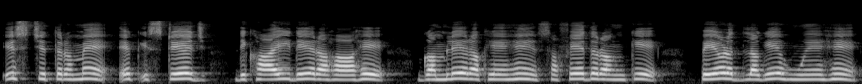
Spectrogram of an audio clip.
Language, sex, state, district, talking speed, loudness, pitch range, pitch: Hindi, female, Madhya Pradesh, Bhopal, 130 wpm, -14 LUFS, 230-250 Hz, 240 Hz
